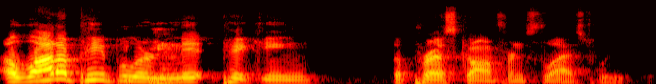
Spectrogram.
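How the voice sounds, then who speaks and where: A man's voice: on the high side, huge pitch swings, fairly quick, pushed and bright. A man hosting a casual sports talk show, speaking in an opinionated, emphatic way. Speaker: sports podcast host.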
